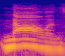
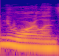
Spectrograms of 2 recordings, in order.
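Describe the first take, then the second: First: The name is squeezed into two short syllables. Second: The name is said in full, syllable by syllable. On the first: "They say Nolans down here. Only the Cajuns say that" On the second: "They don't say New Orleans"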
